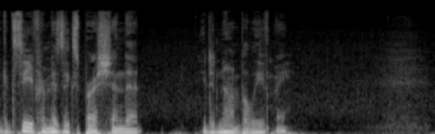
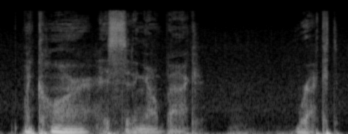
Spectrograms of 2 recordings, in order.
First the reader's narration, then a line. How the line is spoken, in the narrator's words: John stared at me grimly and then answered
